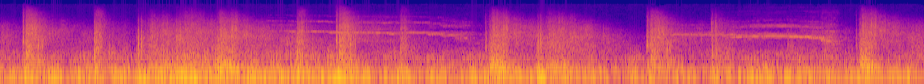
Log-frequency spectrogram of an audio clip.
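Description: Battle sound effects: scattered gunshots over a steady low rumble, with horses whinnying twice.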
